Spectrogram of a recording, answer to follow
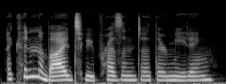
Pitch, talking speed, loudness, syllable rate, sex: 220 Hz, 240 wpm, -17 LUFS, 6.4 syllables/s, female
